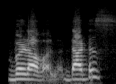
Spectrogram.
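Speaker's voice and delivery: ordinary talk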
